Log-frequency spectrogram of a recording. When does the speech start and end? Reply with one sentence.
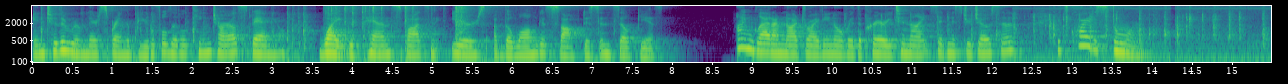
You can hear the speech from 0.0 to 7.8 s and from 8.8 to 13.9 s.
